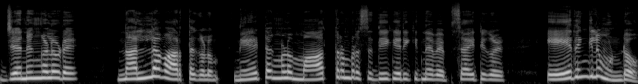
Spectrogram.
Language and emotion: Malayalam, surprised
